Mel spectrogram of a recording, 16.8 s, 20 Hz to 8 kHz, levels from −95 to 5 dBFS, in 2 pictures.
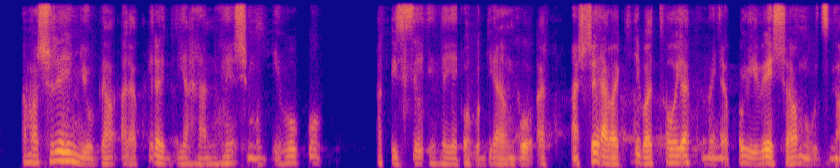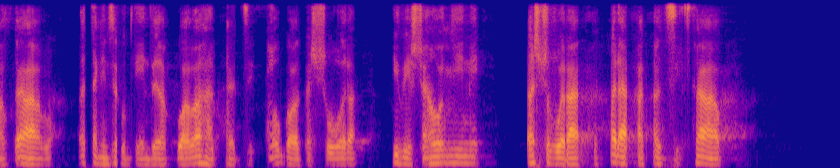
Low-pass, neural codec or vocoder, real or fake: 7.2 kHz; codec, 24 kHz, 1.5 kbps, HILCodec; fake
